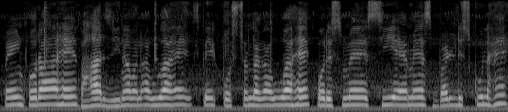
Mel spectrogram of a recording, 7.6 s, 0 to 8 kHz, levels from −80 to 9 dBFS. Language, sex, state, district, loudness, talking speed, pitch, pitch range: Hindi, male, Bihar, Saharsa, -27 LUFS, 165 wpm, 195 Hz, 190-200 Hz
